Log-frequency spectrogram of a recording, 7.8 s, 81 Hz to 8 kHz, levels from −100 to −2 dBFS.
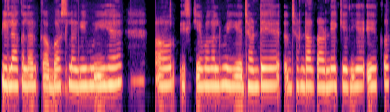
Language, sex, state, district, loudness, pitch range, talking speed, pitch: Hindi, female, Bihar, Bhagalpur, -16 LUFS, 235-250 Hz, 145 wpm, 245 Hz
